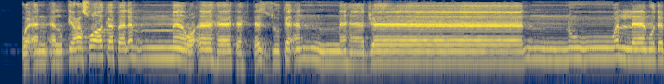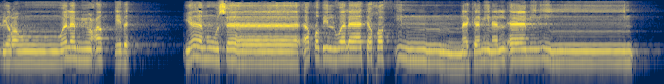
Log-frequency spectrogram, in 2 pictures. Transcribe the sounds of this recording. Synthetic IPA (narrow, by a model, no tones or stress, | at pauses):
waʔanʔalqiʕɑsˤɑːkafalamː | aːɾˤɑʔaːɦaːt̪aht̪azːʊkaʔanːaɦaːd͡ʒaː | nː | ʊ | walːaːmʊd̪abɪɾa | walamjʊʕɑqːɪb | jaːmuːsaː | ʔɑqbɪlwalaːt̪axafʔɪn | akamɪnalʔaːmɪniː | n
